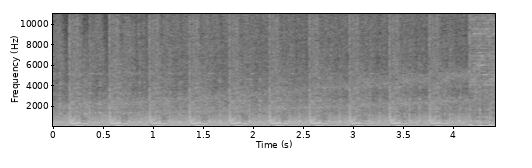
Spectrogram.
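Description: Euphoric hardstyle dance music: a heavy kick drum beats steadily about two and a half times a second (around 150 beats per minute) under a sustained synth layer.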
